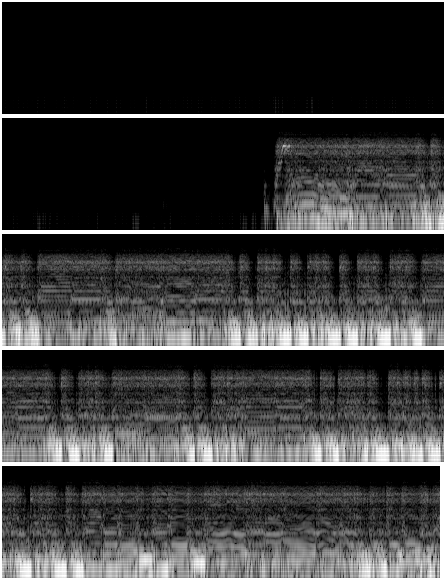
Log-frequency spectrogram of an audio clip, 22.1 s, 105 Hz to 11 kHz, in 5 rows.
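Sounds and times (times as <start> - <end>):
distorted electric guitar chugging: 7.0 - 22.0.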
